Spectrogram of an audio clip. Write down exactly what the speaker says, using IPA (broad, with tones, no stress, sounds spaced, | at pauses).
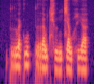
p r u˧ a̯ k w u˦˥ k̚ p r a˧ w t͡ɕʰ ɯː˩˦ ŋ t͡ɕ a˨˩ w h i˧ a̯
